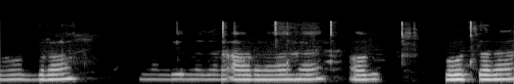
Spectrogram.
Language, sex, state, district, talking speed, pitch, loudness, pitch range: Hindi, female, Bihar, Araria, 130 wpm, 230 Hz, -19 LUFS, 225-240 Hz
